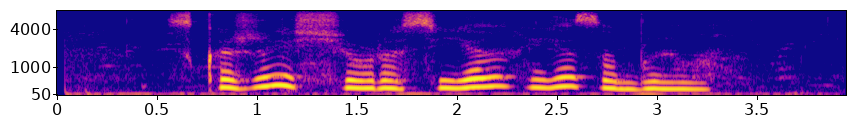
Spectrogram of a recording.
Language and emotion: Russian, sad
